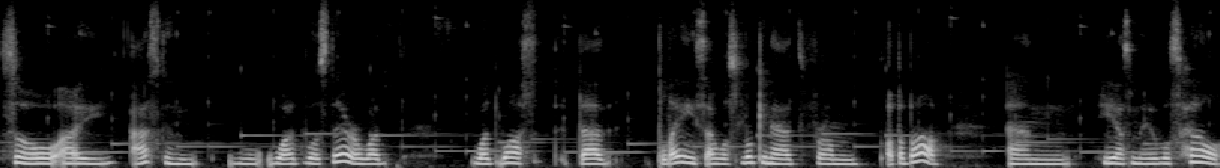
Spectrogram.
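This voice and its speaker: A woman's fairly high voice at a very slow pace, fairly even in intonation, with long, frequent pauses and music in the background. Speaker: artist. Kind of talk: unscripted storytelling voiceover. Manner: casual, rambling.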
